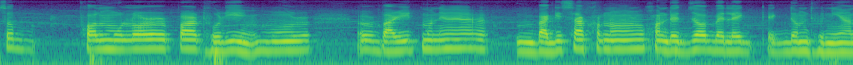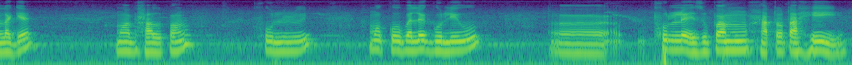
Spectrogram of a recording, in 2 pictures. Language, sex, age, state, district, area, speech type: Assamese, female, 60+, Assam, Nagaon, rural, spontaneous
